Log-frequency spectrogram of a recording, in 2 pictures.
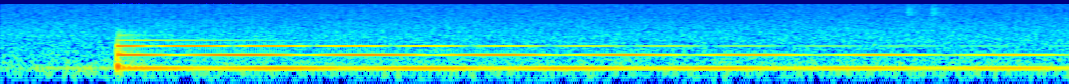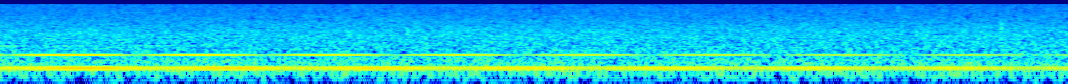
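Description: A large bowl bell (a bell of mindfulness) struck once about a second in, then ringing on with a slow, even pulsing as it gradually fades, still sounding at the end.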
